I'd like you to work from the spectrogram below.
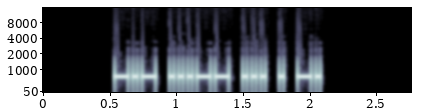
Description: Morse code, heard as a keyed tone, about 34 wpm, 700 Hz. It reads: K3SEN
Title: Call Signs Repeated 2x - 35wpm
